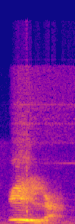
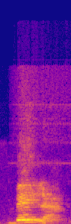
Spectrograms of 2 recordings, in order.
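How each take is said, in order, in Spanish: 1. El sonido inicial b se omite por completo. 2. La palabra empieza con un sonido b claro.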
